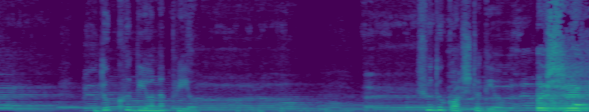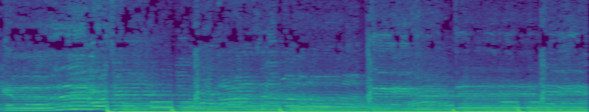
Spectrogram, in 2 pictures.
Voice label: Sad Girl Voice Breakup Ringtone

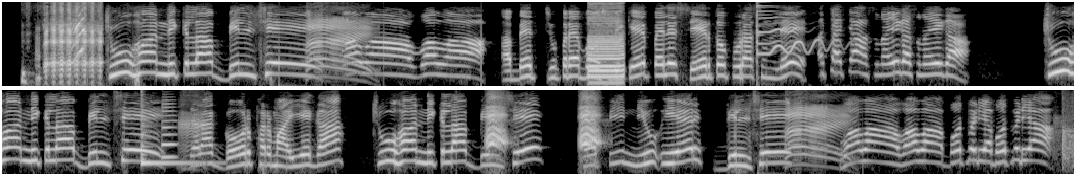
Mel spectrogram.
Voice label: Happy New Year Funny Wishes Ringtone; Happy New Year 2019

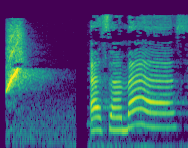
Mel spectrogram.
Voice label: Child Voice SMS Ringtone

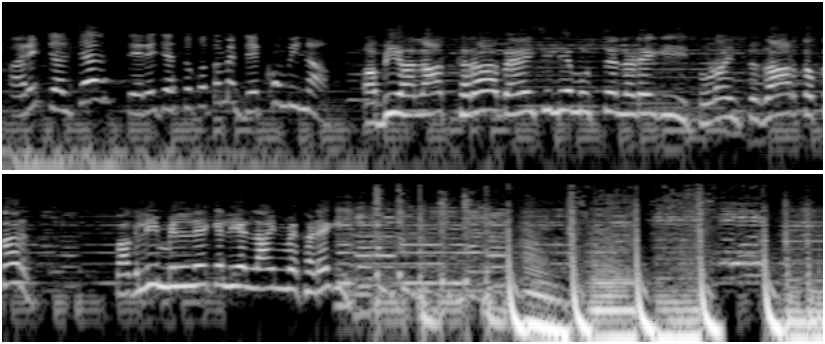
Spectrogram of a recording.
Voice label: Girl X Boy Attitude Shayari Ringtone

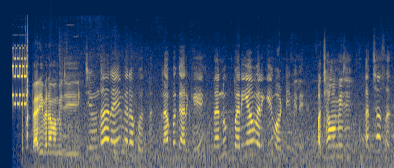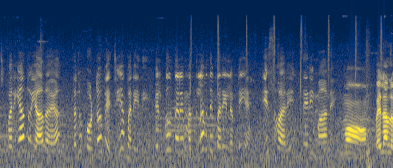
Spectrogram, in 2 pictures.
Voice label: Mother Call Punjabi Dailog Ringtone

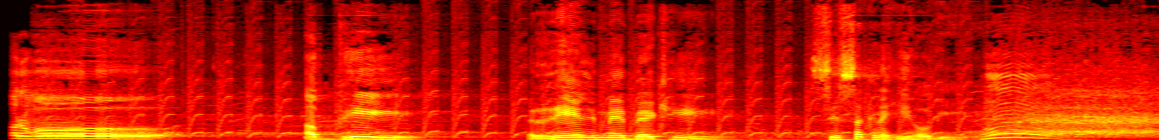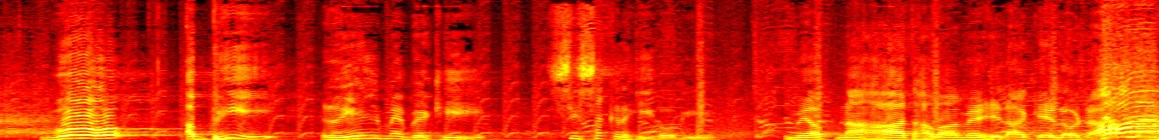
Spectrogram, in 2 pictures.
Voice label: Shayari Ringtone

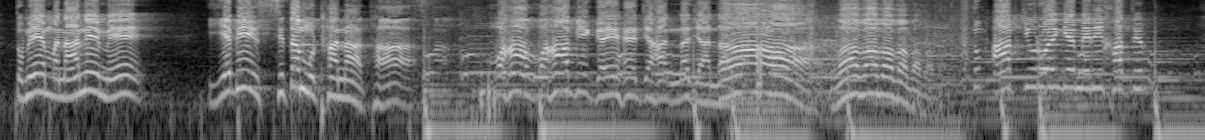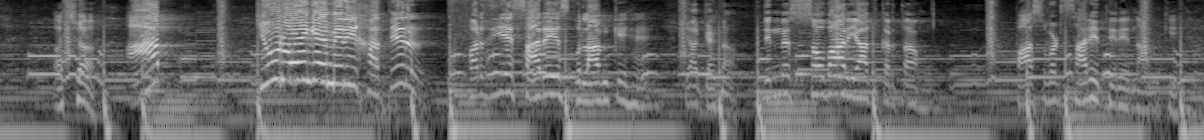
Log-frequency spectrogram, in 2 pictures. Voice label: Shayari Ringtone

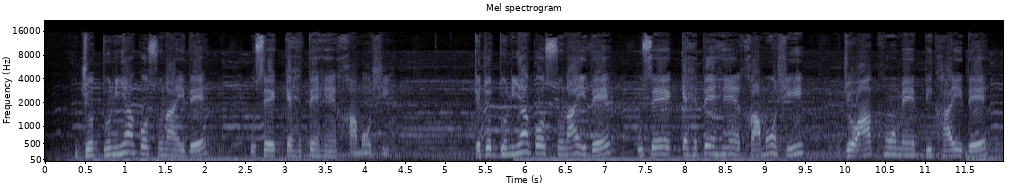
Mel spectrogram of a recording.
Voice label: Independence Day Shayari Ringtone

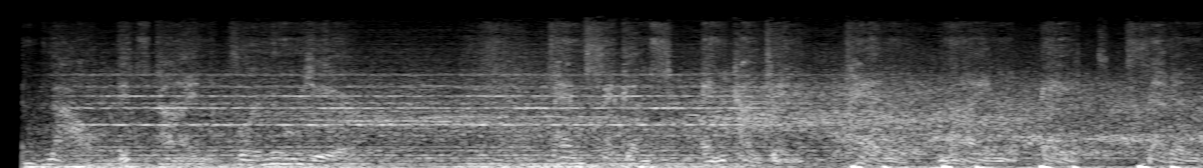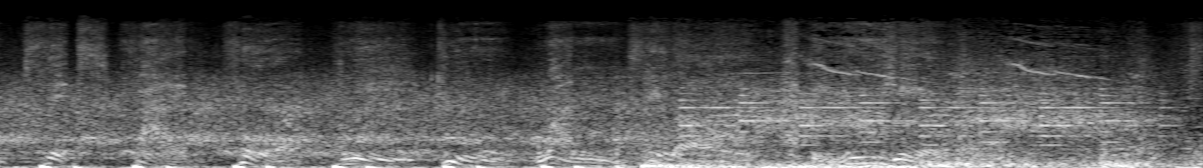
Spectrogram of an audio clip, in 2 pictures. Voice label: Happy New Year Countdown Ringtone

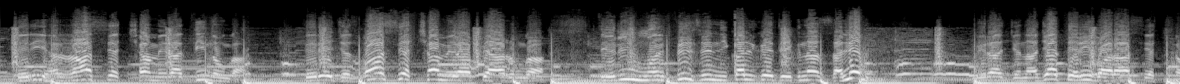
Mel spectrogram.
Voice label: Shayari Ringtone

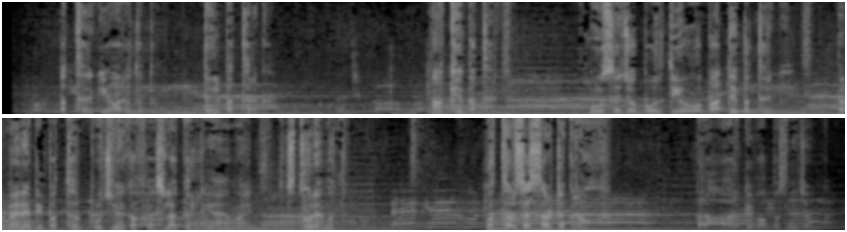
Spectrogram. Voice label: Dialogue Ringtone

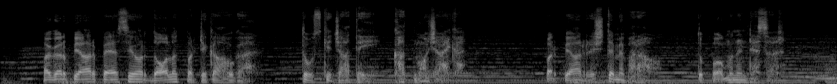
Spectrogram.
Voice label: Dialogue Ringtone

